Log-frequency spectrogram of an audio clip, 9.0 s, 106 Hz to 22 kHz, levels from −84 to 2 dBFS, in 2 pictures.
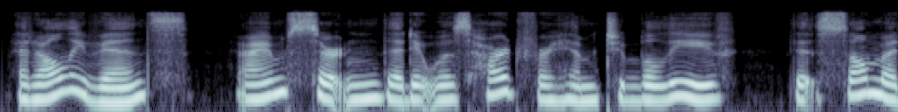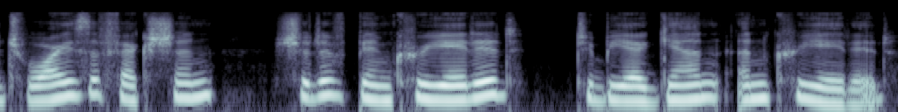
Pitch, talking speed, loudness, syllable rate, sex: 205 Hz, 180 wpm, -16 LUFS, 4.8 syllables/s, female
